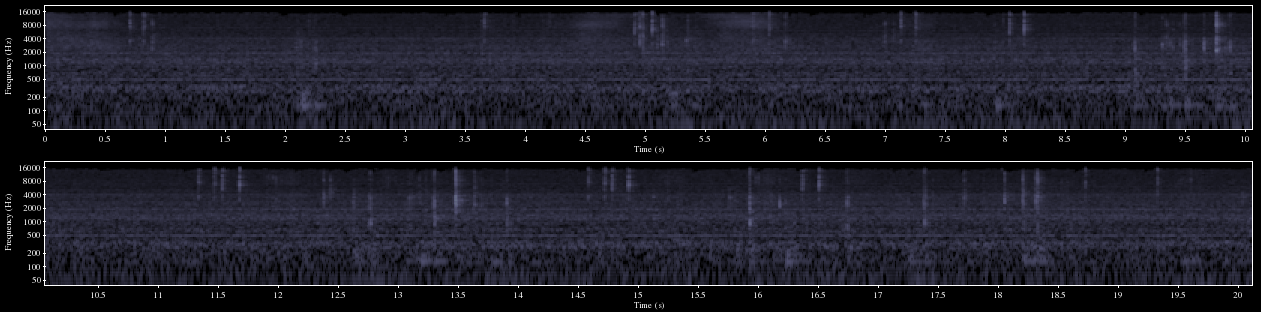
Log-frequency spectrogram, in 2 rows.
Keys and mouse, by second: 2.3 c, 5.4 Delete, 12.8 f, 13.3 a, 15.9 f, 17.4 f, 18.4 Tab.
